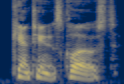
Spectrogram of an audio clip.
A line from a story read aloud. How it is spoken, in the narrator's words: Colburn said, his tone flat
